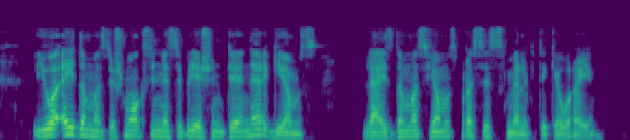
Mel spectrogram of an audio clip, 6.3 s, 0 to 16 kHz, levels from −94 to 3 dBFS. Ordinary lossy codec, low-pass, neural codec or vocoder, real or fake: MP3, 64 kbps; 7.2 kHz; codec, 16 kHz, 4.8 kbps, FACodec; fake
